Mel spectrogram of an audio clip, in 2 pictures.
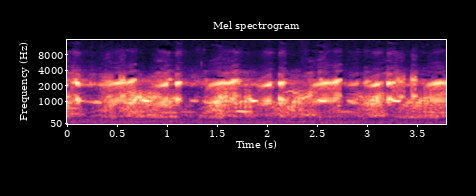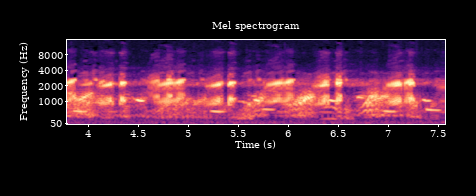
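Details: A thick chorus of frogs: rapid pulsed croaks overlap constantly, swelling and dipping in loudness, while short piping tones stand out every second or so.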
